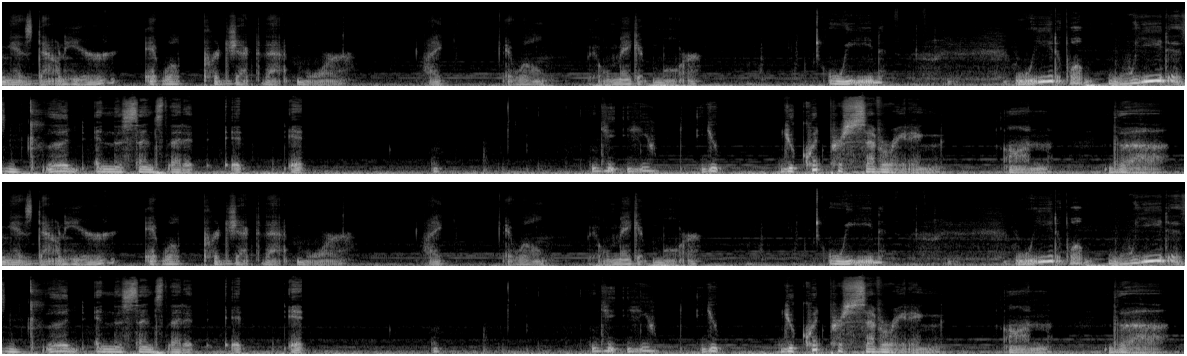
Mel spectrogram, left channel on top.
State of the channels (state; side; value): normal; both; correlation 0.94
